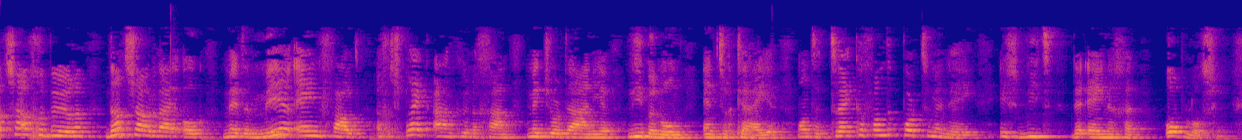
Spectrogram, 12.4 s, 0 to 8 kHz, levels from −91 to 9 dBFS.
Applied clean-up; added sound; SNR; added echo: none; none; none; reverberation time 0.6 s.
